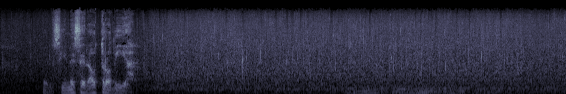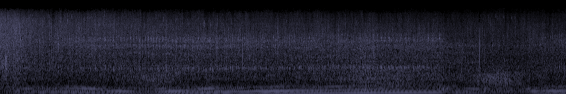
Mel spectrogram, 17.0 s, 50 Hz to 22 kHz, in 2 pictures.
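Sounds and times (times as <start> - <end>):
heavy rain drumming on surfaces: 0.0 - 16.9
speech: 0.6 - 2.2
low rumbling undertone: 5.0 - 16.9.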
